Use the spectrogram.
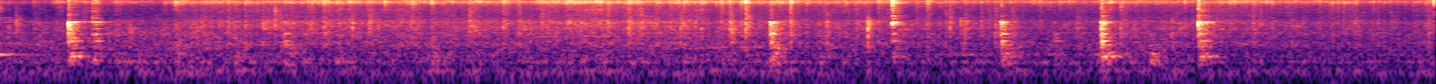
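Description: Steady sizzling of onions and spices with turmeric frying in a pan for paneer masala, with a spoon scraping and stirring at irregular intervals, close and fairly quiet.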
